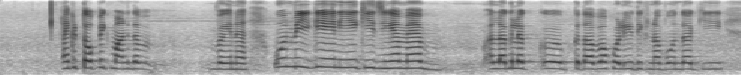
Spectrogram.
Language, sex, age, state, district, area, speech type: Dogri, female, 18-30, Jammu and Kashmir, Jammu, urban, spontaneous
